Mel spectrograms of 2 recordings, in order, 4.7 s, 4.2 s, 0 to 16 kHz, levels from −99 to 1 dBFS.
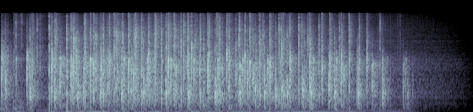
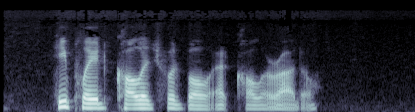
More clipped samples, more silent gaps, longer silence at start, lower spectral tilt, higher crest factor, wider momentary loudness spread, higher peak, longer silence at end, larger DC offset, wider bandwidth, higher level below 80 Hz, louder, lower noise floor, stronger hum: neither; neither; second, 0 s vs 0.55 s; second, -0.5 dB/octave vs -10 dB/octave; about the same, 18 dB vs 18 dB; about the same, 10 LU vs 12 LU; second, -8 dBFS vs -2 dBFS; second, 0.65 s vs 1 s; first, 0.1% vs under 0.1%; first, 10.5 kHz vs 4.7 kHz; about the same, -58 dBFS vs -56 dBFS; second, -23 LUFS vs -17 LUFS; second, -63 dBFS vs -72 dBFS; neither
